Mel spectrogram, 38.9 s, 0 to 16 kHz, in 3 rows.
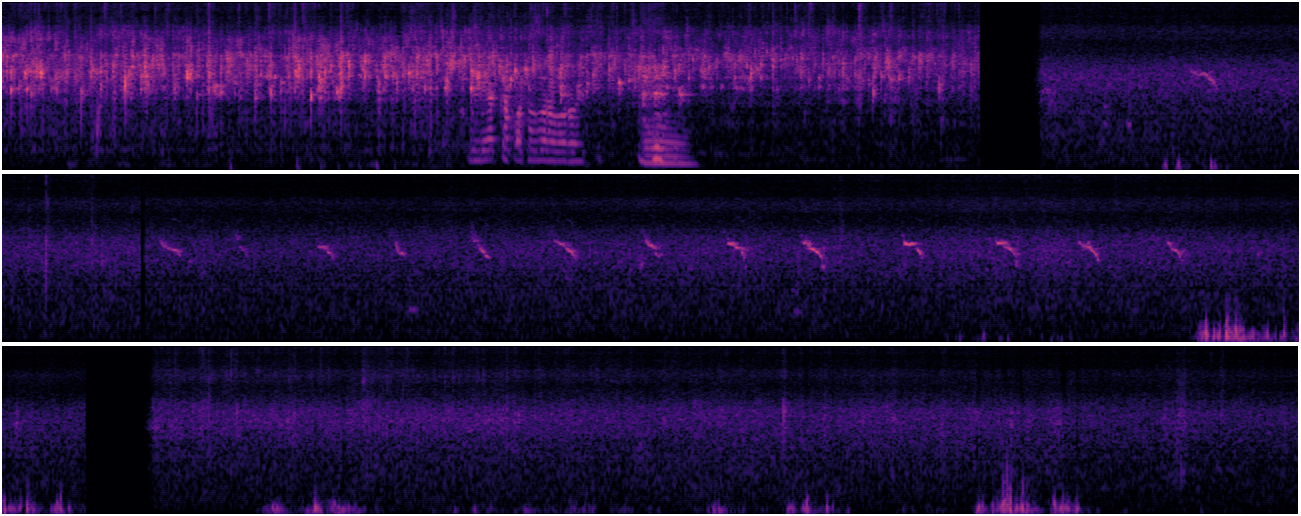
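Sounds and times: hot oil sizzling: 0.0s - 9.8s.

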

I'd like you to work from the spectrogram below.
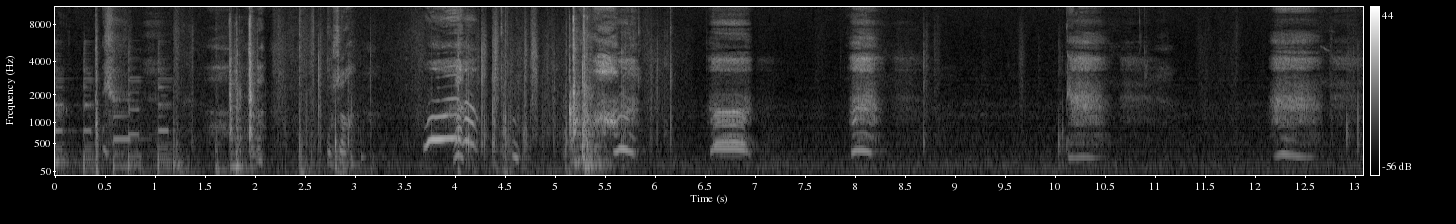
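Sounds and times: person gasping: 0.5s - 2.2s.

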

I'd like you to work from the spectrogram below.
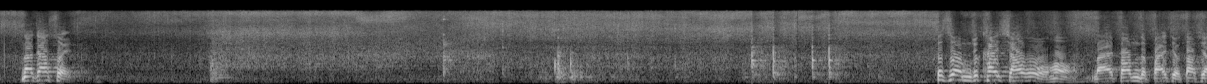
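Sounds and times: seafood sizzling in oil: 0.0s - 12.0s
spatula clicking on pan: 7.5s - 8.5s.

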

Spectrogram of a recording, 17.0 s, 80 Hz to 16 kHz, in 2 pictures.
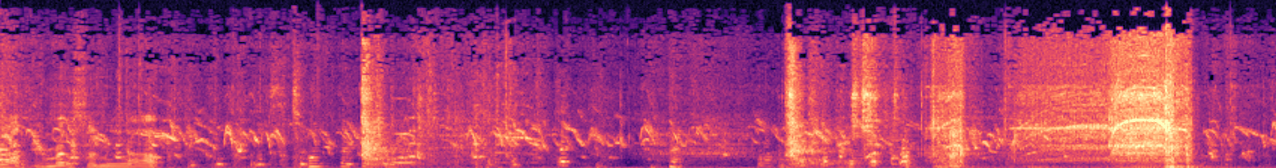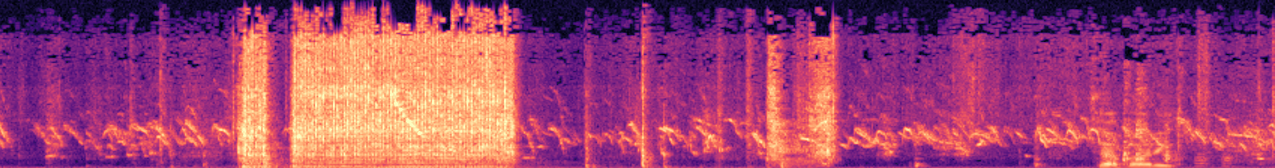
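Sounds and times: hens clucking: 0.0s - 17.0s
cordless drill driving screws: 6.2s - 7.9s.

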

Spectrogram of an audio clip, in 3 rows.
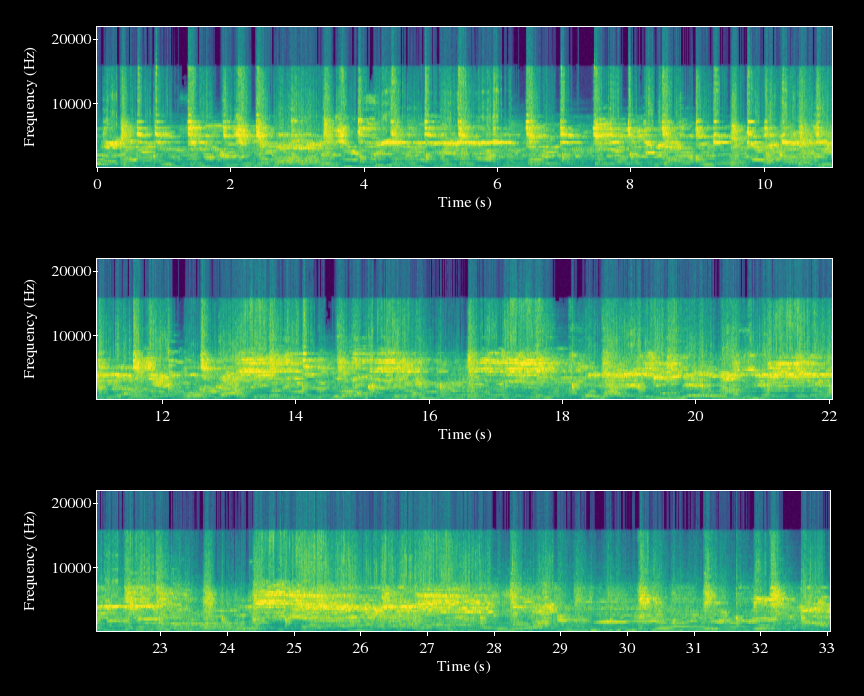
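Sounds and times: worship band playing: 0.0s - 33.0s
women singing praise song: 18.2s - 23.0s, 24.5s - 29.8s.

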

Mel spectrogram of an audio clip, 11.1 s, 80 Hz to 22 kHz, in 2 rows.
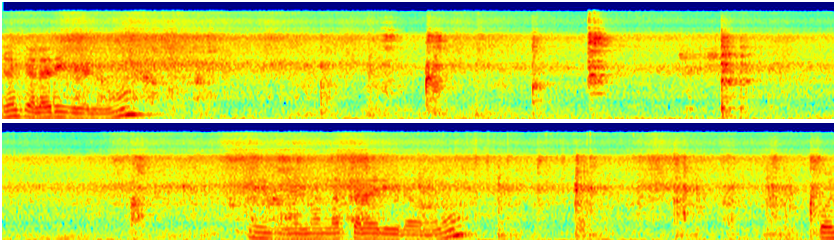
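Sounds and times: tomatoes sizzling in a pan: 0.0s - 11.0s.

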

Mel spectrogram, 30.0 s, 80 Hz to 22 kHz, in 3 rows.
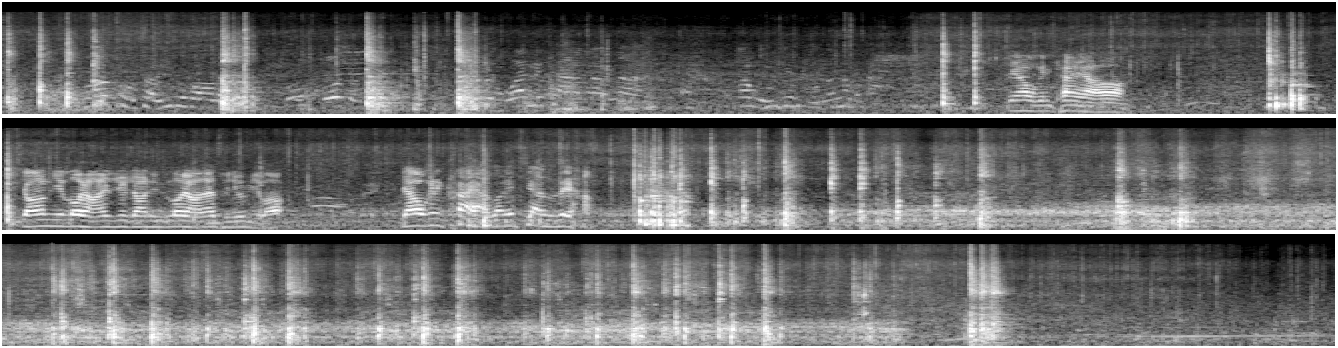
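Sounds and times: fried rice sizzling in a wok: 0.0s - 30.0s
metal ladle scraping wok: 13.4s - 27.7s.

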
